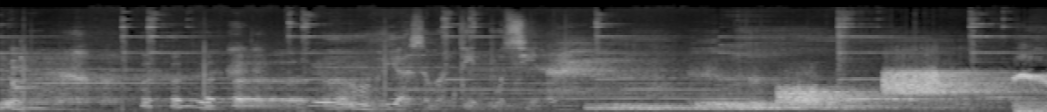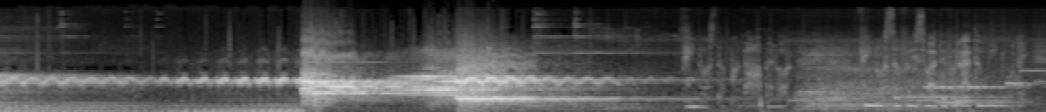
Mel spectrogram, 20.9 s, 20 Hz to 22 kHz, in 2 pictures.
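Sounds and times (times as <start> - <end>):
small bell ringing with shimmering wavering tones: 0.0 - 7.8, 8.4 - 12.2, 13.6 - 17.7
speech: 1.4 - 9.2.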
